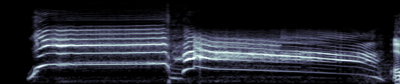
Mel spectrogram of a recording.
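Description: A person screaming: one loud held scream on a steady pitch, then after a brief break a second yell that slides slowly down in pitch and dies away.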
